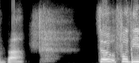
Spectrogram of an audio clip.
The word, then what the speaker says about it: بَ: Ba with a fatha, we pronounce it Ba, Ba, Ba. So the first thing to notice, one, it's a light letter. It sounds very light. Okay, as opposed to if I said Ba, which would be heavy, and that would be incorrect.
